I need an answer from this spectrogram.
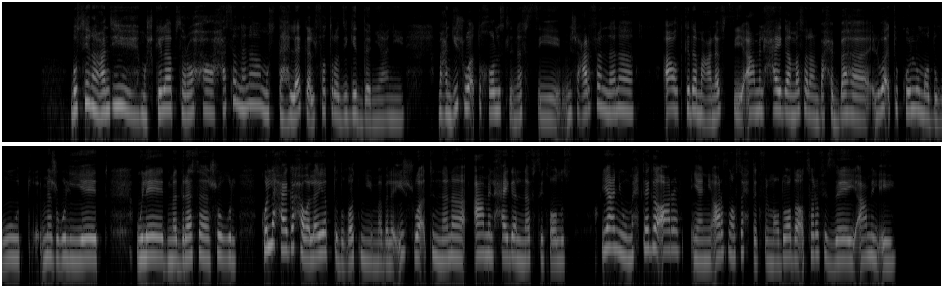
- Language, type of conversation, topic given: Arabic, advice, إزاي ألاقي وقت للهوايات والترفيه وسط الشغل والدراسة والالتزامات التانية؟
- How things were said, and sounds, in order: none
